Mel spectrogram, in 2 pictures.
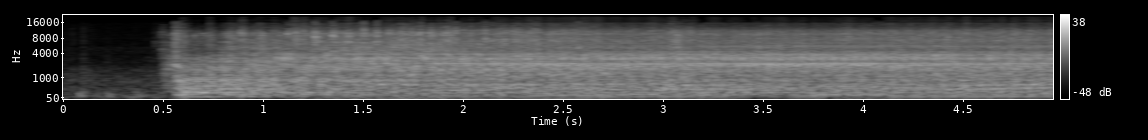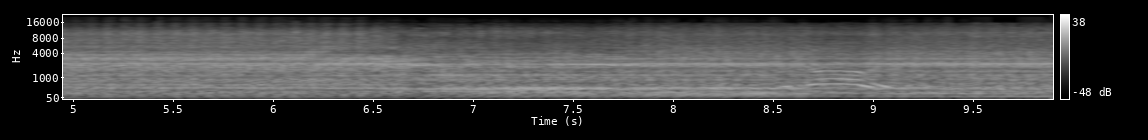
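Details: Worn-out John Deere 3020 diesel tractor after fuel bleeding: catches after a brief crank and settles into steady loud diesel clatter, so fuel is reaching the pump and injectors; normal start and idle.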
